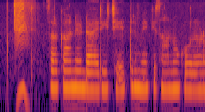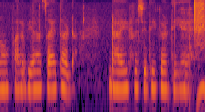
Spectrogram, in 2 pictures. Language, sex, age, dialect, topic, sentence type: Hindi, female, 25-30, Garhwali, agriculture, statement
